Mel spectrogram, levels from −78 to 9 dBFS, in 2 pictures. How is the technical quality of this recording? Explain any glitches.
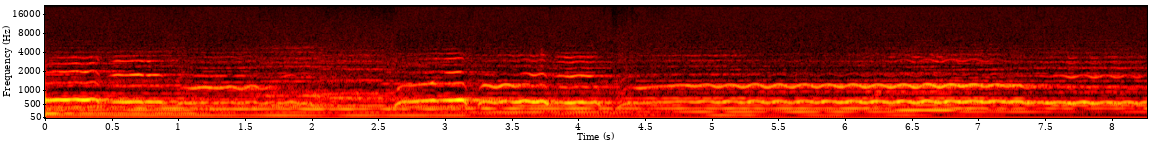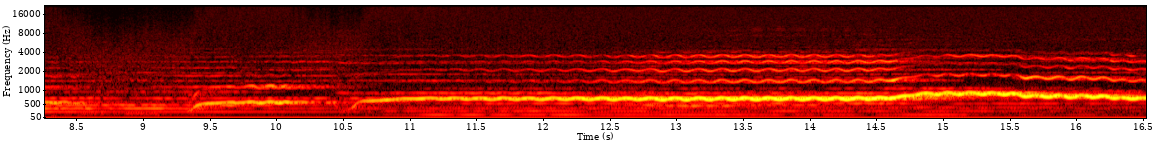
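The technical quality is poor because of one fault present for the whole recording. Throughout, grainy distortion tracks the sound; this is likely low bit depth without dither, truncated to 7 bits, leaving error roughly 30 dB below the signal.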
